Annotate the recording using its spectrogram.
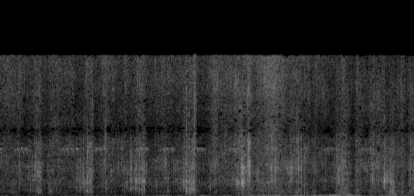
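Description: Goat kids moving about on wooden floorboards, hooves tapping irregularly, while they rustle and nibble leafy greens.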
